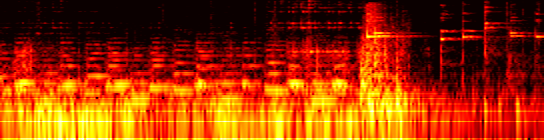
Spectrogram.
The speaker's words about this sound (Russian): Но банка оказалась очень тяжелой. Может, положить ее на бок и катить?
